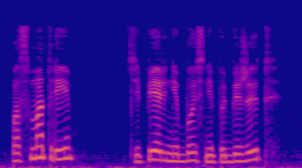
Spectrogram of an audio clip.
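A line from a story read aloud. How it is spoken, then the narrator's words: Cheerful, laughing. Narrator (Russian): Базар весело рассмеялся и сказал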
